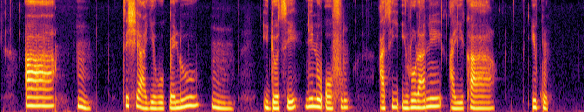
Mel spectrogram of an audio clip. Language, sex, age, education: Yoruba, female, 15-29, tertiary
